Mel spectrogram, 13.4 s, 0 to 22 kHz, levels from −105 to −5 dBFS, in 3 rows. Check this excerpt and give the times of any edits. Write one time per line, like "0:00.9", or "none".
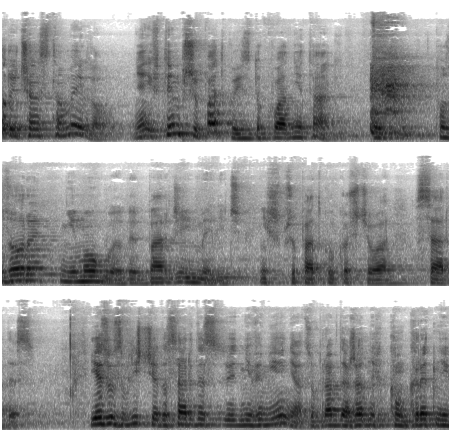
none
